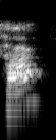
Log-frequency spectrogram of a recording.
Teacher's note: জিহ্বা সামনের যে দুই দাঁত আছে সেটা হল যে জিহ্বার আগার মধ্যে লাগবে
